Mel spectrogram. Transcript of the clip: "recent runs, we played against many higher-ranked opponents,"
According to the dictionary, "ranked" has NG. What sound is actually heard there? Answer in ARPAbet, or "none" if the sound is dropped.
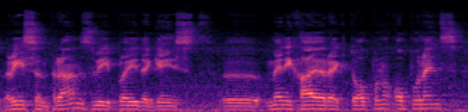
none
